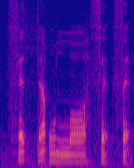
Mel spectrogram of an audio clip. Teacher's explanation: فحرف الفاء يخرج من بطن الشفة السفلى مع مشاركة أطراف الثنايا العليا ، ويتصف بصفات ضعيفة كلها، وهذه الصفات تصل إلى 5 صفات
